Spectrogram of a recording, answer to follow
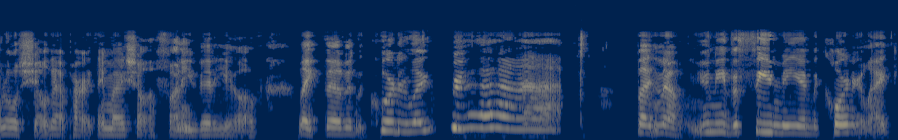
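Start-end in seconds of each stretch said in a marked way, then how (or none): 4.5-5.6 short high mock wail; mock cry. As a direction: let out a little faked crying wail. Imitating someone crying in corner.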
